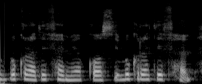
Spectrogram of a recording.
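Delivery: ordinary delivery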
